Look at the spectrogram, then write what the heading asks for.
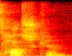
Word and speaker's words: Tashkent: of used Baptist and I don't know how to pronounce it but I think it's pronounced Tashkent yeah yeah I didn't know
